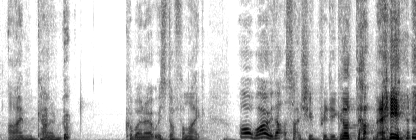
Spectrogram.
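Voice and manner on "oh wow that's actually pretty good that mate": higher, louder, quick mock amazement; pleasantly impressed. Streamer telling caller how his own waffling surprises him, pleasantly impressed. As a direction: act out being impressed with yourself.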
